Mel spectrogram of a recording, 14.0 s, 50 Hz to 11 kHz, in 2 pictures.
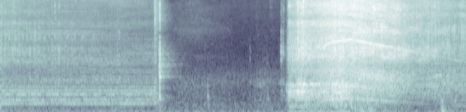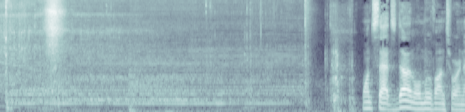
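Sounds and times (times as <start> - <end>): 
power drill drilling holes in the hard shell of a helmet: 0.0 - 2.4, 4.2 - 11.7
speech: 12.4 - 13.9.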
